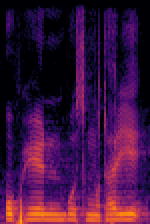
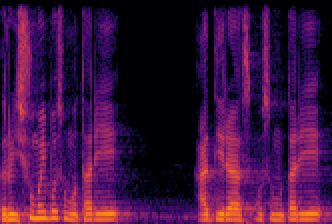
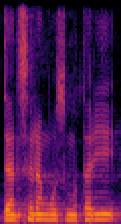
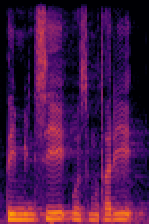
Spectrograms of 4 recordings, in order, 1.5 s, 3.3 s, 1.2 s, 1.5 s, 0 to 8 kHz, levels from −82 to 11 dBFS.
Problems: none marked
